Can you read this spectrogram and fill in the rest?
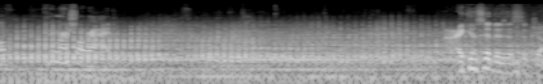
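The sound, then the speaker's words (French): A helicopter passes overhead, its rotor thudding in a steady, rapid chop that stays loud throughout, with brief bursts of voices near the start and end. “Celui-là, à mon avis, c'est un hélico loué uh, par des touristes.”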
